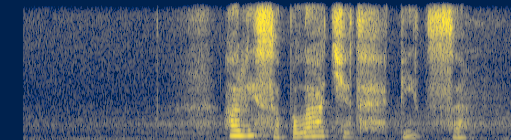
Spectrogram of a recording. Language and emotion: Russian, sad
